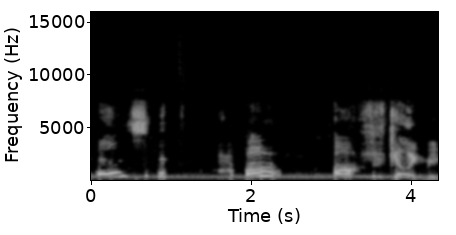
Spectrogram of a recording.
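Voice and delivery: high, loud laughter spilling into the words; laughing fit. Real, not acted. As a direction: crack up and barely get the words out. Breaking down laughing while playing.

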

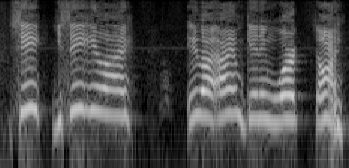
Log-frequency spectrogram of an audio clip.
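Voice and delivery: loud, high, drawn-out protest; hammed-up insisting, words stretched; mock indignant. Player boasting to Eli of work done, mock indignant.

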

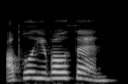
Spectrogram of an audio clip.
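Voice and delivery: contained storybook shout to the rescue. A narrator's reading. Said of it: "he shouted".

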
